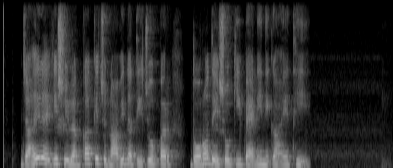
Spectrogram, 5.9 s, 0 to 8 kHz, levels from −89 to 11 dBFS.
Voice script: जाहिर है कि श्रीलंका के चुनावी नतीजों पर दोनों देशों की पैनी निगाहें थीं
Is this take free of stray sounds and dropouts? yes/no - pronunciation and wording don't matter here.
yes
